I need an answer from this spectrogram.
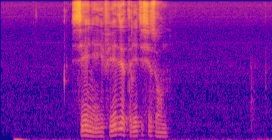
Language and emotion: Russian, neutral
